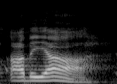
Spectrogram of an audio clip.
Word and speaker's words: Abiah: The course of Abiah, as it's pronounced in Hebrew.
